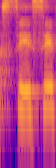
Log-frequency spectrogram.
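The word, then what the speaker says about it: tsetse: की बॉडी और दूसरा सेसे फ्लाई। कौन सा फ्लाई? सेसे फ्लाई। इसको हम लिखते हैं टी करके, लेकिन टी इसमें प्रोनाउंस नहीं किया जाता, इसलिए हम सेसे फ्लाई बोलते हैं।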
